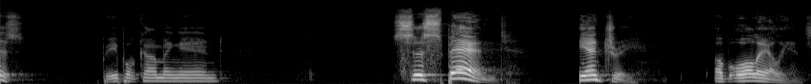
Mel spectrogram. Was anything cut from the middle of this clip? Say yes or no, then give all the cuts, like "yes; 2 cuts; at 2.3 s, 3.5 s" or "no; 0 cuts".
yes; 1 cut; at 5.8 s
